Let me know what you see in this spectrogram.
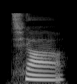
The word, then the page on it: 掐: qiā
